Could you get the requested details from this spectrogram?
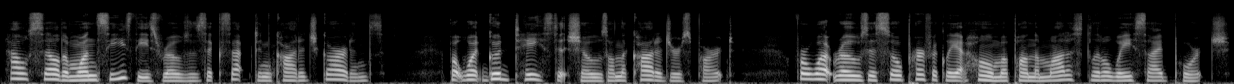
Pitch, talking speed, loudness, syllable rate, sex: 195 Hz, 165 wpm, -19 LUFS, 4.8 syllables/s, female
